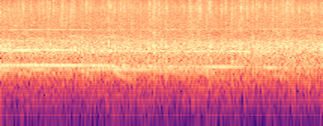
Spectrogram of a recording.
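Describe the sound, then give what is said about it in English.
Audience applause for a children's performance group at a church service, a steady, even wash of clapping throughout, fairly quiet, with a thin sustained tone running faintly underneath. “We'll give them a good big hand of applause there.”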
